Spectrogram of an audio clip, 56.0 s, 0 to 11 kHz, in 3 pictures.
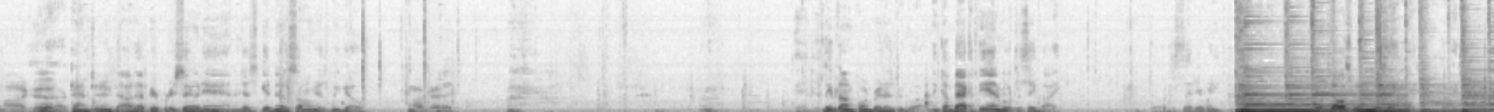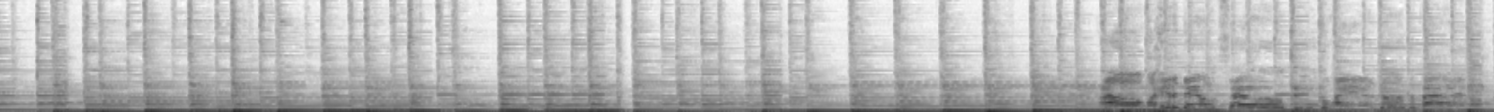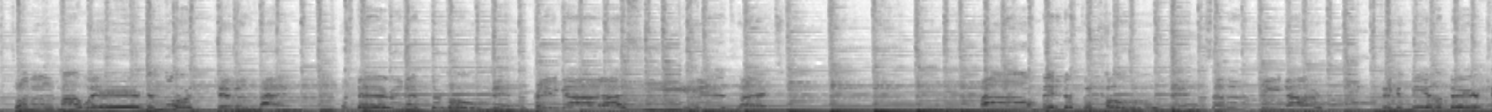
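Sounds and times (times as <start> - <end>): acoustic guitar strumming: 0.0 - 4.5, 15.4 - 56.0
man singing: 1.1 - 1.7, 16.4 - 18.2, 32.4 - 47.2, 49.5 - 56.0.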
